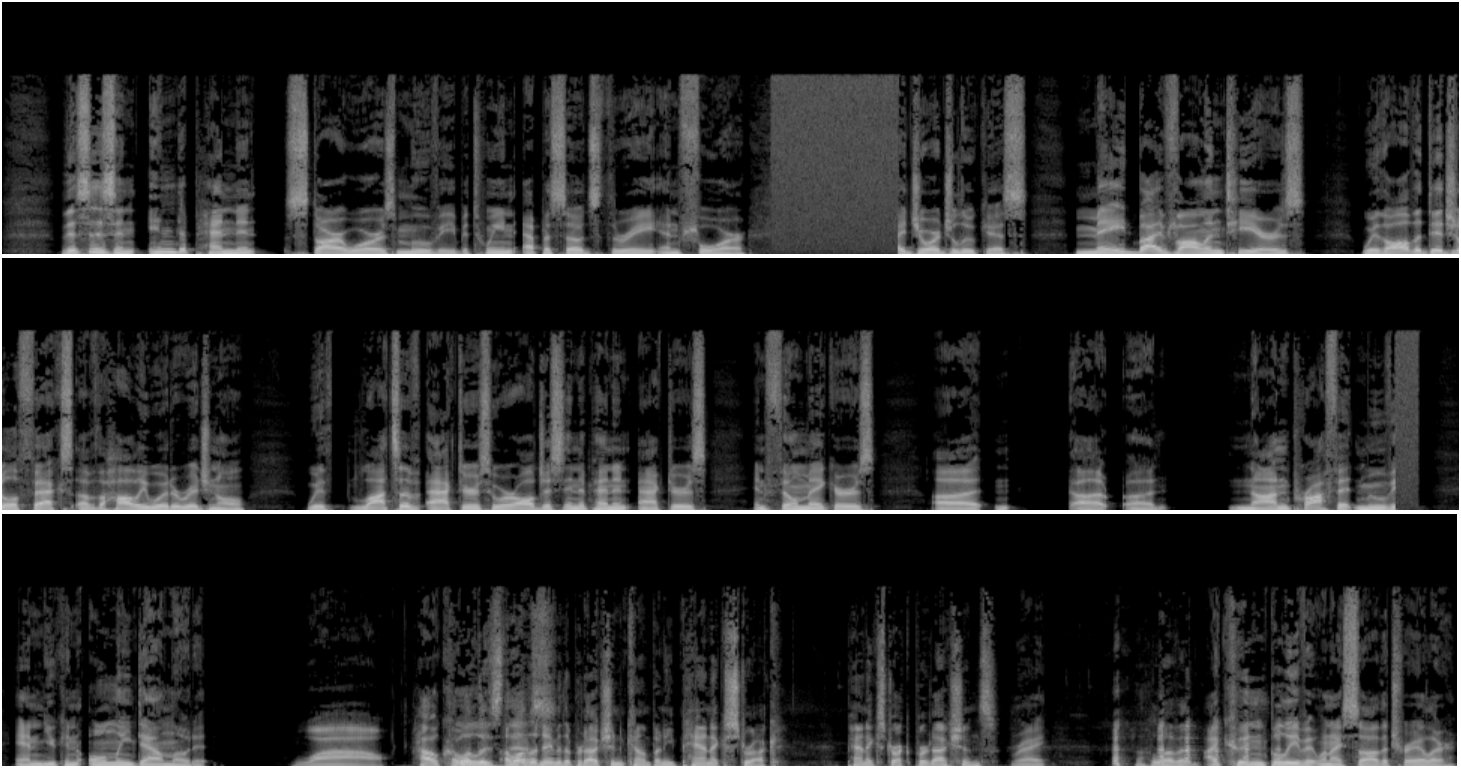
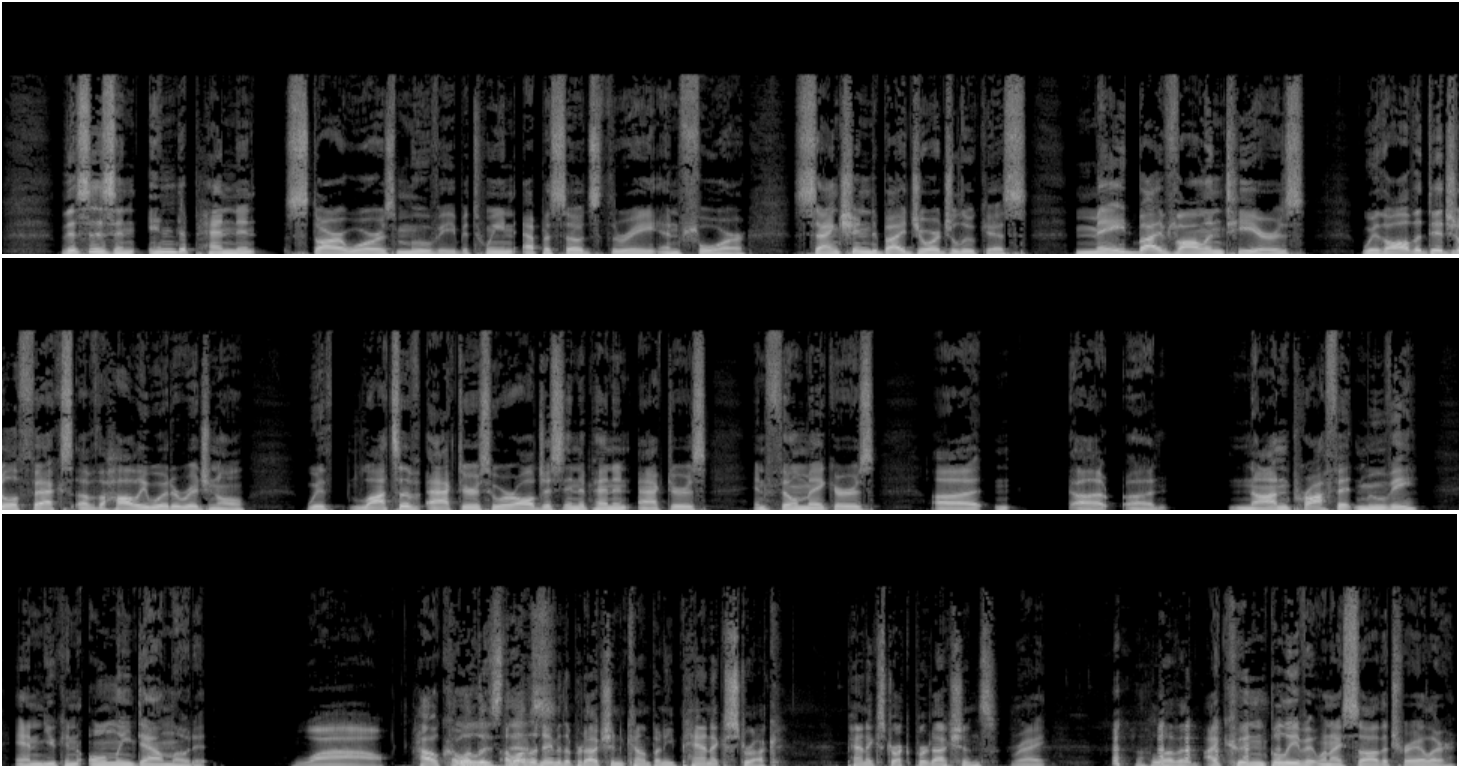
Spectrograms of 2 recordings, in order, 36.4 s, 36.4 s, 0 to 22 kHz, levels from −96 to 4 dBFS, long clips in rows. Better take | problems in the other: second | audio cutting out; filled with static; at 6.5 s for 1 s and at 24 s

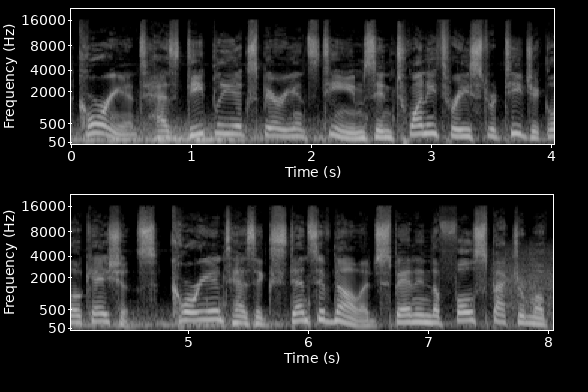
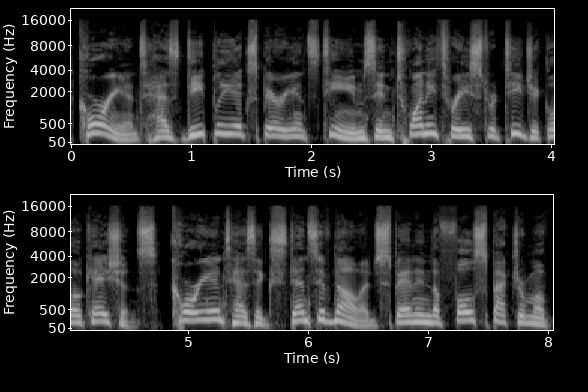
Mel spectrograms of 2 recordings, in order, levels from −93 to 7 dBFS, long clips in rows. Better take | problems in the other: second | rain or running water; noticeable; throughout; 15 dB below the speech

